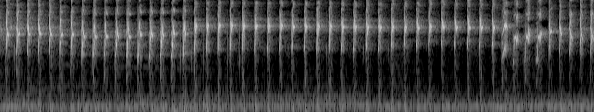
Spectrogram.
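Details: Lovebird ngekek panjang, a long trill to make other lovebirds respond: an unbroken, fast chain of harsh high chattering notes, about three per second, steady in pitch with a short squeaky flourish near the end.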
